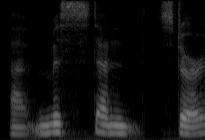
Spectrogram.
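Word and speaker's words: Mis-stan-stur: Mistenster is how they say it in that language.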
